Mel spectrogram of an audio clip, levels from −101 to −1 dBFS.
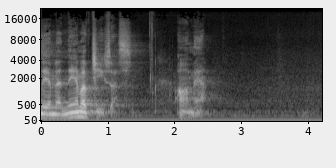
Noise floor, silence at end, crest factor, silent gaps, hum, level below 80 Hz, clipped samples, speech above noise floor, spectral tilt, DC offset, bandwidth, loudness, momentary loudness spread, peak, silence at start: -56 dBFS; 0.05 s; 26 dB; none; none; -58 dBFS; under 0.1%; 25 dB; -4 dB/octave; under 0.1%; over 20 kHz; -31 LUFS; 22 LU; -8 dBFS; 0 s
